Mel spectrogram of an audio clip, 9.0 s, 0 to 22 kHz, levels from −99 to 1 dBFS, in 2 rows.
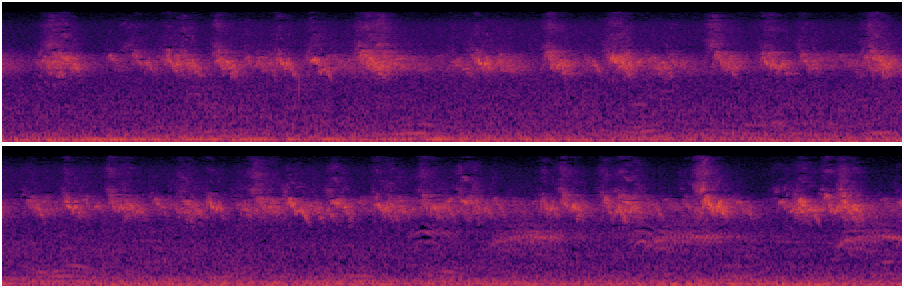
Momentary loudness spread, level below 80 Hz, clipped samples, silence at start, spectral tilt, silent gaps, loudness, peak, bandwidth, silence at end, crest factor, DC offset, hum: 6 LU; -54 dBFS; under 0.1%; 0 s; -2 dB/octave; none; -40 LUFS; -24 dBFS; 16.5 kHz; 0 s; 18 dB; under 0.1%; none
